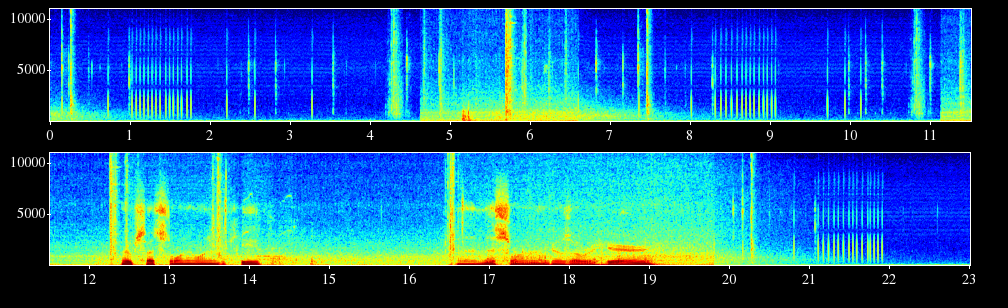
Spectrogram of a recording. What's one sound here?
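A game menu ticks rapidly as items scroll by.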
